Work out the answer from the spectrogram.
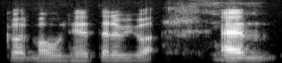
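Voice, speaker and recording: A man's voice: medium pitch, completely flat delivery, brisk, creaky, a bit bright, clean tone, dry recording. A man hosting a casual livestream, chatting informally and a little hesitantly. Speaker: host of a live tarot reading show. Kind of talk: casual livestream chat, reading out comments.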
